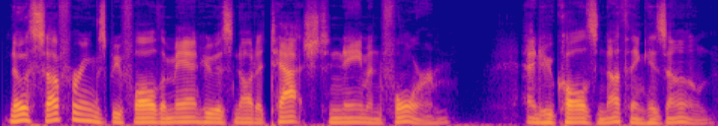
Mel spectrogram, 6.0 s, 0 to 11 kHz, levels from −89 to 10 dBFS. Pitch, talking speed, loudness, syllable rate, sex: 110 Hz, 190 wpm, -18 LUFS, 4.7 syllables/s, male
